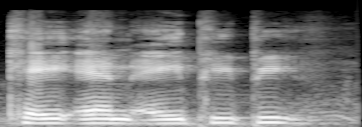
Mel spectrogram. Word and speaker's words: Knapp: George K N A P P. Just call him Knapp, right? K is silent, like no.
